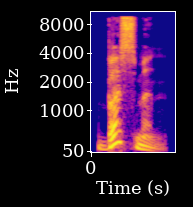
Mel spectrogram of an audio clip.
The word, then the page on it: busman: British English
